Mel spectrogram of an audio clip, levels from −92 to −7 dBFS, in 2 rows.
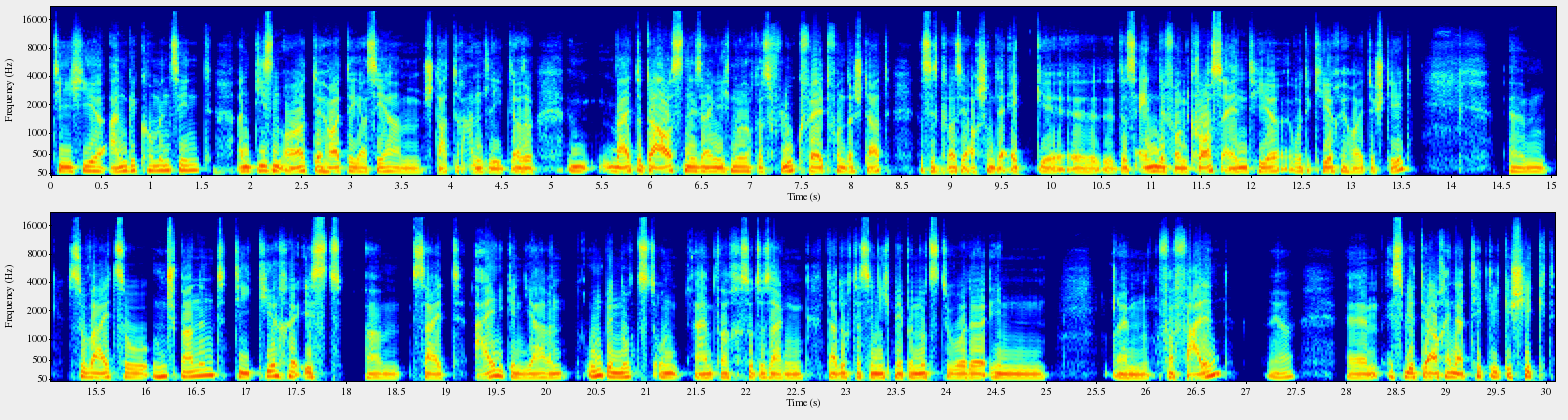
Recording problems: distortion; slight; 10 dB below the speech

